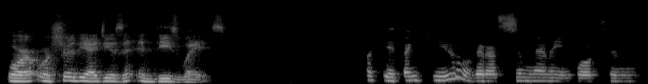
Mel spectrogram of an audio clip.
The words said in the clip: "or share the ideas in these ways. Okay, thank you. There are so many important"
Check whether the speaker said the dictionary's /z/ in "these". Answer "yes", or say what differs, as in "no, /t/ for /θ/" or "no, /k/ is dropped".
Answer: yes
